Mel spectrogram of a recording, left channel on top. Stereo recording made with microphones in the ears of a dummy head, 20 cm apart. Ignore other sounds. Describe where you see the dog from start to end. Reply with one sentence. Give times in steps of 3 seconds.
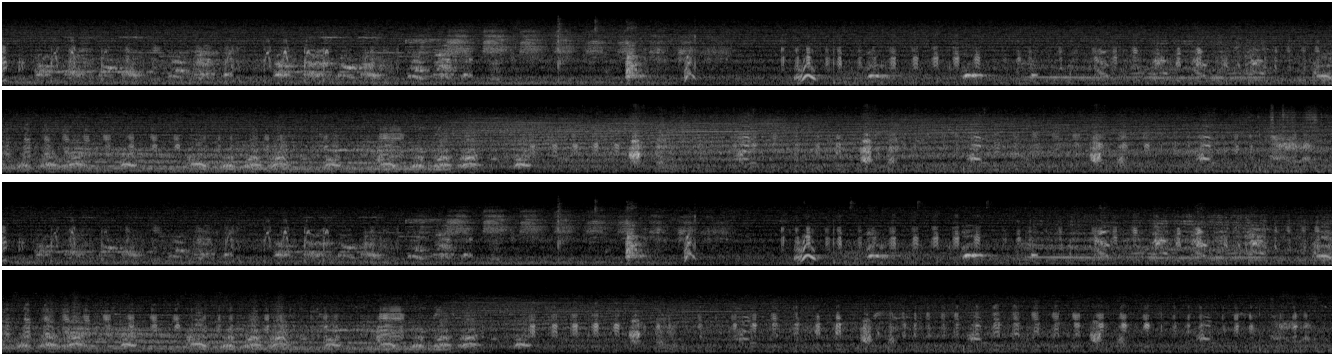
In this clip you hear the dog on the left from 0 s, on the right from 6 s, in the centre from 15 s and on the left from 18 s.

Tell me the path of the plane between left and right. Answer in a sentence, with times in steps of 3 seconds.
In this clip you hear the plane on the right from 0 s, in the centre from 15 s and on the left from 18 s.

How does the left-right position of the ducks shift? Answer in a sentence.
You can hear the ducks move to the right.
